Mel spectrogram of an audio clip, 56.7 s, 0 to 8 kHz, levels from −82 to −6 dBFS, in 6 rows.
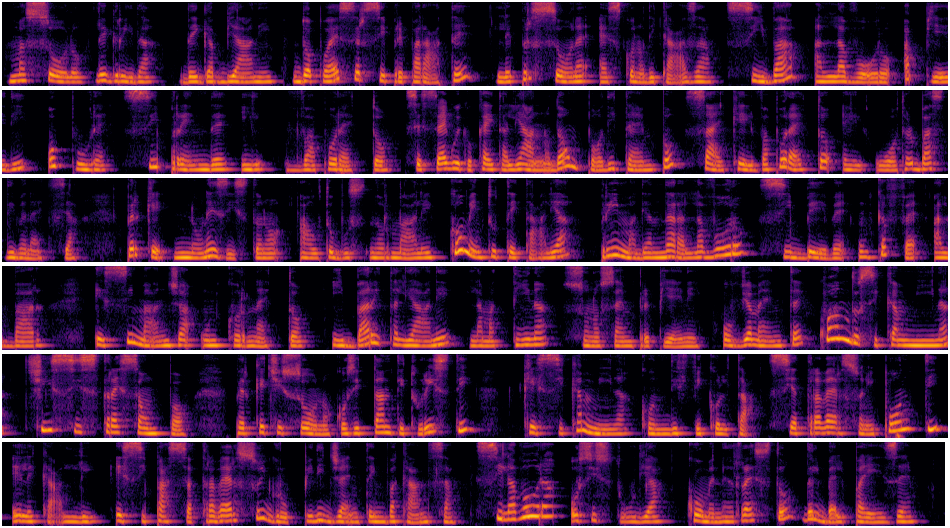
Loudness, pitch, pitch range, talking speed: -29 LUFS, 180 Hz, 165-205 Hz, 130 wpm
